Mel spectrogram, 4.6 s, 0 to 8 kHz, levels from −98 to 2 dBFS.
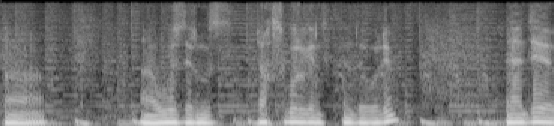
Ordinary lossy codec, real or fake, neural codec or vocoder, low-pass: none; real; none; 7.2 kHz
